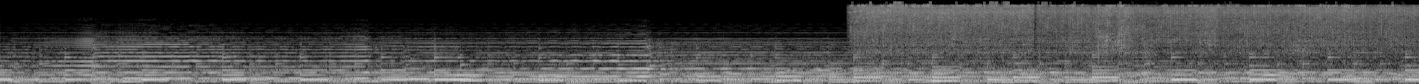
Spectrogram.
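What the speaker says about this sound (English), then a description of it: "Just listen to this sizzle sound," Marinated chicken tikka sizzles steadily in a well-oiled pan, a loud continuous frying crackle with no talk, growing brighter and hissier partway through.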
